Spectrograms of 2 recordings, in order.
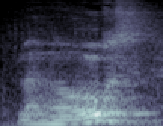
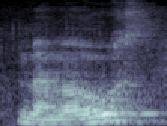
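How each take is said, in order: The two takes are said the same way.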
